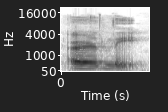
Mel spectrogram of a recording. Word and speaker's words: early: in the first example the candidate pronounces women usually and early incorrectly English learners typically mispronounced these words because like many English words they aren't spelled the way they sound we will look at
